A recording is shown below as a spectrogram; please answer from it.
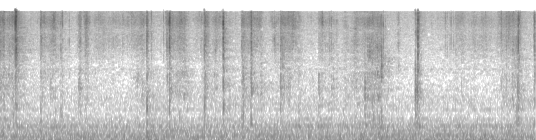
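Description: Tarot cards being handled and shuffled, a run of light card clicks and flicks, with a card laid down on the spread.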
